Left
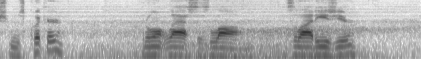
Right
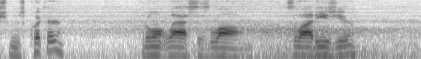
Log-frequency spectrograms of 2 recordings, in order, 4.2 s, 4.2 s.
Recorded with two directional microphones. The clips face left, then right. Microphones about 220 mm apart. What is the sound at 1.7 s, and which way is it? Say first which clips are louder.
Speech: left 1 dB; 10° left (ahead or behind).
